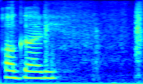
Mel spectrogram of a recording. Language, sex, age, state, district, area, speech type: Nepali, female, 18-30, West Bengal, Jalpaiguri, urban, read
